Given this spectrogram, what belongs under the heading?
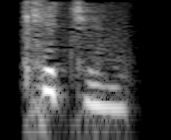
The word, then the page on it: kitchen: ‘kıtʃən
